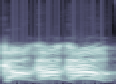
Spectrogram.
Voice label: move it, radio; GSG9

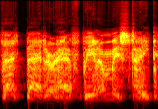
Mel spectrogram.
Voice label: friendly fire, radio; GSG9

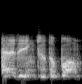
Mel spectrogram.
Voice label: going to guard loose bomb, radio; GSG9

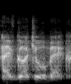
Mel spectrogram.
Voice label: covering, radio; IDF

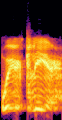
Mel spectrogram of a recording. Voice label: clear, radio; GSG9

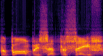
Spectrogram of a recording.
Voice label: bomb planted, radio; GSG9

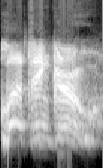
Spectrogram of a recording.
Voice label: in combat, radio; GSG9

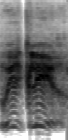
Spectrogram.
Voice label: clear, radio; IDF

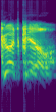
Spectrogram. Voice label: good shooting, radio; GSG9

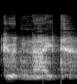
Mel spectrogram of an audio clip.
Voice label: enemy down, radio; SAS

